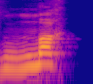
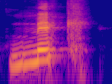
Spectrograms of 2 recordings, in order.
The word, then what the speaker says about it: Muick: She named the second M-U-I-C-K. Looks like you would pronounce it as muck, muck, but they're claiming that it's pronounced Mick after Loch Mick, a lake on the Balmoral Estate in Scotland.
